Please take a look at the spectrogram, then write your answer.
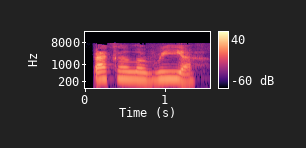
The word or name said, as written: baccalaureat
